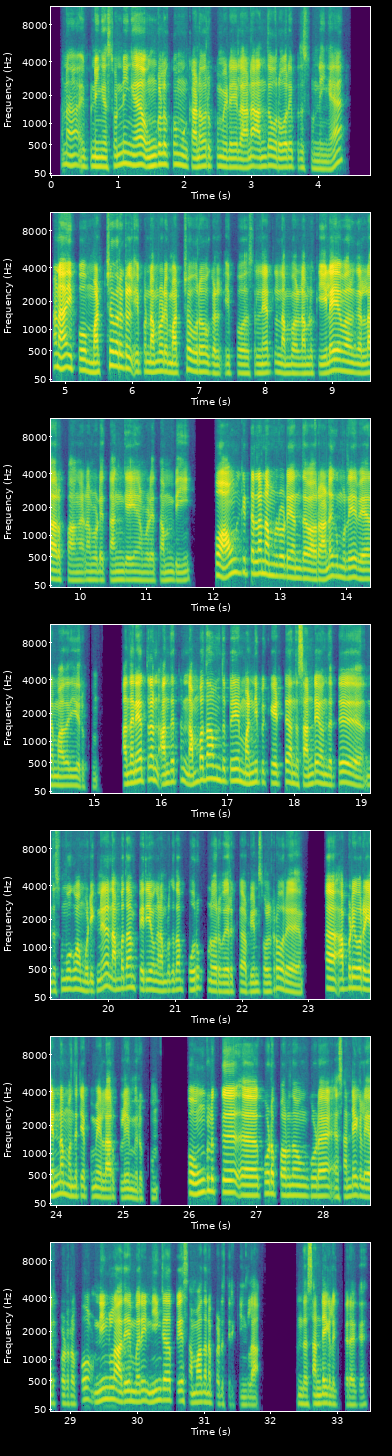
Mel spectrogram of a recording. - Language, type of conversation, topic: Tamil, podcast, தீவிரமான சண்டைக்குப் பிறகு உரையாடலை எப்படி தொடங்குவீர்கள்?
- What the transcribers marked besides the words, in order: unintelligible speech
